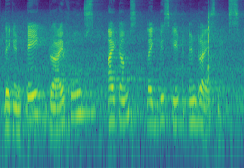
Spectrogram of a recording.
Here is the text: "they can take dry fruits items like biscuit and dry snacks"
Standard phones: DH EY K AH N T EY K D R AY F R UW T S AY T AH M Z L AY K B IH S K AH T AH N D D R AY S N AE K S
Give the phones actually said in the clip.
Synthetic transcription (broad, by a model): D EY K AH N T EY K D R AY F UW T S AY T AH M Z L AY K B IH S K AH T AH N D D R AY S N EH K S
